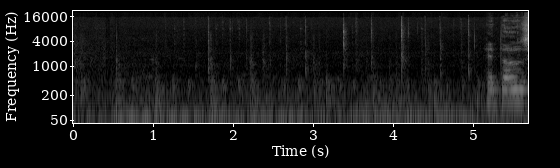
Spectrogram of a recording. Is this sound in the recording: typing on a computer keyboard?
yes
